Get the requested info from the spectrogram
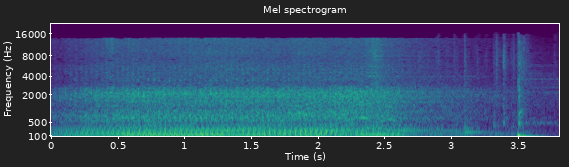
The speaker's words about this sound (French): et dans un quartier de travailleurs migrants de Pékin, un employé désinfecte une route à grands coups de jet d'eau.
